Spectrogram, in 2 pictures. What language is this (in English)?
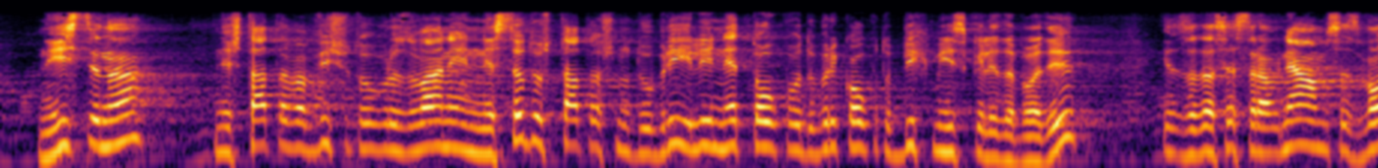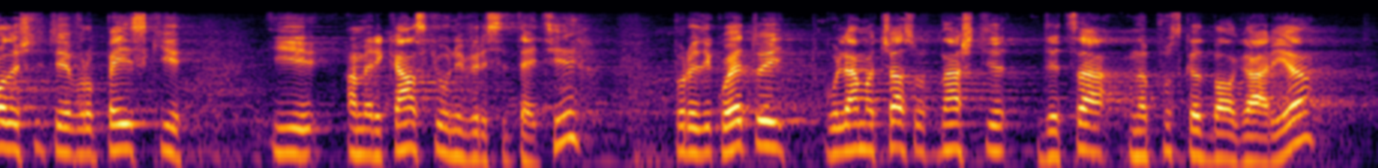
Bulgarian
